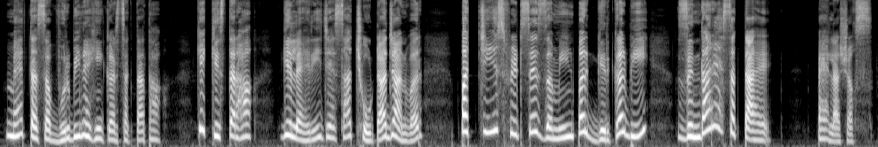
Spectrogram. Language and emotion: Urdu, surprised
